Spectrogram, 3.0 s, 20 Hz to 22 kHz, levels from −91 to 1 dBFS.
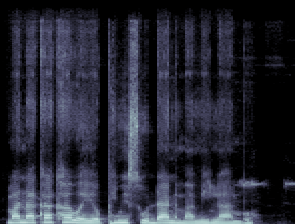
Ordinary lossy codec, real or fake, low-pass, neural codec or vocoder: none; fake; none; codec, 44.1 kHz, 2.6 kbps, SNAC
